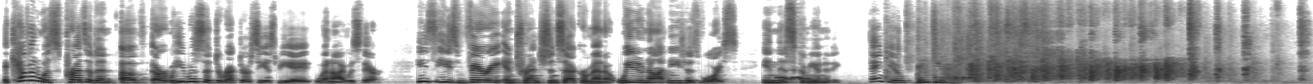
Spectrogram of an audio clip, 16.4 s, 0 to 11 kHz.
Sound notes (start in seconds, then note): 11.4 audience applauds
